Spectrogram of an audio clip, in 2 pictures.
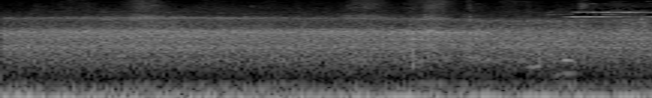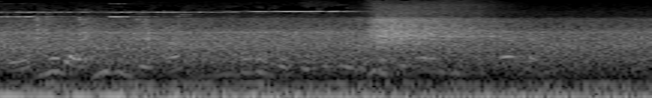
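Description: City street traffic: a steady low engine rumble and road noise from passing cars, trucks and buses. A thin high whine runs through the middle, and a short loud hiss comes near the end. Faint voices of passers-by are heard.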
